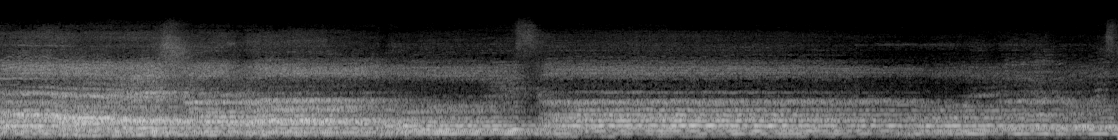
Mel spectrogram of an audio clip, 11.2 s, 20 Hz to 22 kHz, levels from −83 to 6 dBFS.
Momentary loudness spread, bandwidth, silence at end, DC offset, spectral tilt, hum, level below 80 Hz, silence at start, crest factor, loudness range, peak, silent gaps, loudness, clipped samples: 9 LU; 11.5 kHz; 0 s; under 0.1%; -5.5 dB/octave; none; -68 dBFS; 0 s; 16 dB; 7 LU; -6 dBFS; none; -22 LUFS; under 0.1%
